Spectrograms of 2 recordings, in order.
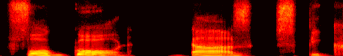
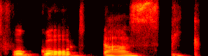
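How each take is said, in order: First: God hit loud and falling; stress on God. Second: Each word drawn out slowly; slow emphatic reading. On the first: Preacher rereading the verse, hitting "God". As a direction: lean hard on "God". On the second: Preacher to congregation, slow and weighty. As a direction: weigh every word of the verse. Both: Shown as a demonstration. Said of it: "Listen to this again".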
